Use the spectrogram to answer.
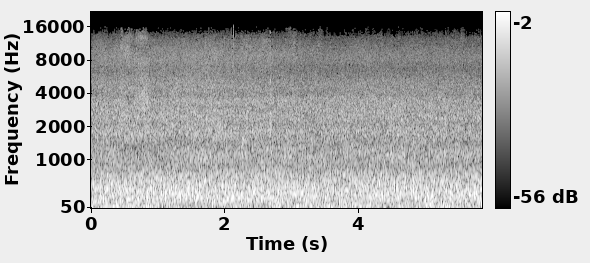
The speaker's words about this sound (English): It's quite overcast, but the wind's blowing at a lick.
